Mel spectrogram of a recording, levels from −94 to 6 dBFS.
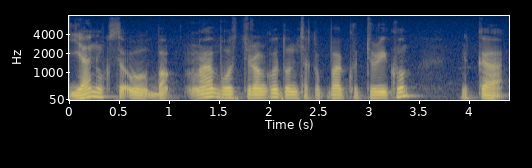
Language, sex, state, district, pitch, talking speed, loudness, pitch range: Garo, male, Meghalaya, South Garo Hills, 105 Hz, 95 wpm, -18 LUFS, 100-135 Hz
